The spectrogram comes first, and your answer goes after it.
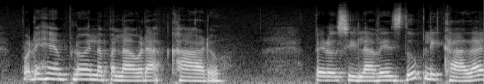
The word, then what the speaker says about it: caro: Por ejemplo, en la palabra caro.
